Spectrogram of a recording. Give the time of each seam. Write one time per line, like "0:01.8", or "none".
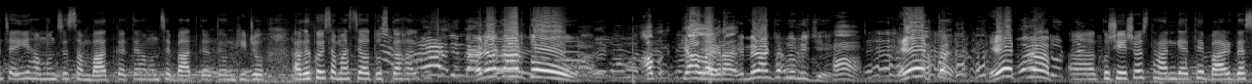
0:04.1
0:10.9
